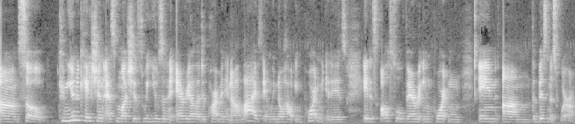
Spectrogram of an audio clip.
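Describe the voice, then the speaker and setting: At a moderate pace, a woman with an African accent speaks at a fairly low pitch with fairly even intonation. Noticeable background noise and audible room echo are present. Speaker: hairstylist and beauty business owner. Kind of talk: vlog tutorial. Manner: casual with filler words.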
